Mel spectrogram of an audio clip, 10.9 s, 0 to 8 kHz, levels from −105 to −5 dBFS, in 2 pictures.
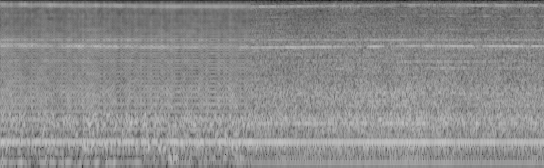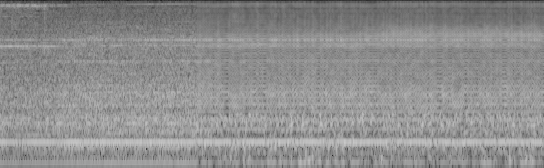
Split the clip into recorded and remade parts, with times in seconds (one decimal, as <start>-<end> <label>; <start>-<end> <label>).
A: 0.0-2.5 remade; 2.5-7.4 recorded; 7.4-10.9 remade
